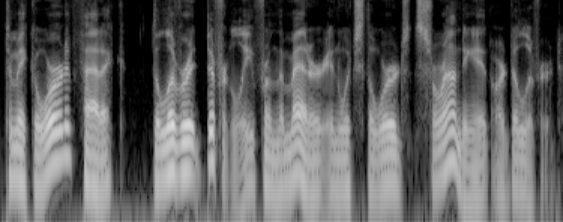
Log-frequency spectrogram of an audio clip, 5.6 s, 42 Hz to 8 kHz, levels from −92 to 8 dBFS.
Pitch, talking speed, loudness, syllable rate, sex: 105 Hz, 200 wpm, -19 LUFS, 6.3 syllables/s, male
